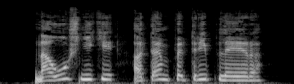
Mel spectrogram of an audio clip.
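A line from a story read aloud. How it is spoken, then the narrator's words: Joyful explanation. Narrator (Russian): радостно пояснил он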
